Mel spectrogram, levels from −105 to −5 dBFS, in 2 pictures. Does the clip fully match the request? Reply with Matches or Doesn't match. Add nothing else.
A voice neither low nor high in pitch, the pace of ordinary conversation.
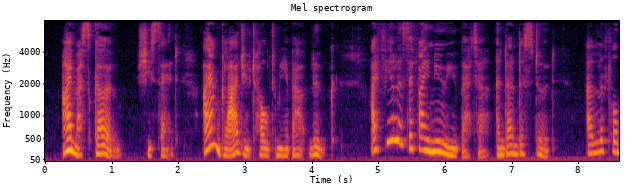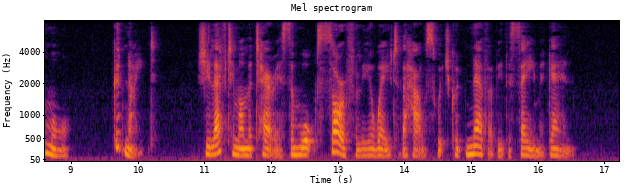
Matches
